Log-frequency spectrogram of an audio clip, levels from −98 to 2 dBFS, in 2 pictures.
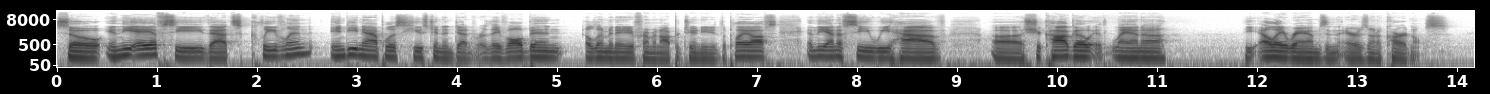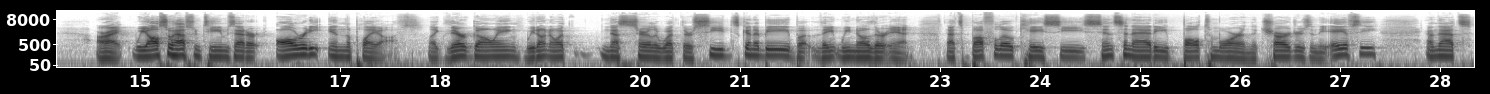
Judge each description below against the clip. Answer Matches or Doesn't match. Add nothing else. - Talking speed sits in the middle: Matches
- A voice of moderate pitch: Doesn't match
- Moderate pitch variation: Matches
